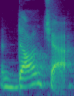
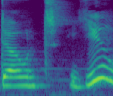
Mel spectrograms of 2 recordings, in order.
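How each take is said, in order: First: The words blend with a 'cha' sound. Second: Both words are said fully and separately. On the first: "we can just say don't cha" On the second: "Instead of saying don't you"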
